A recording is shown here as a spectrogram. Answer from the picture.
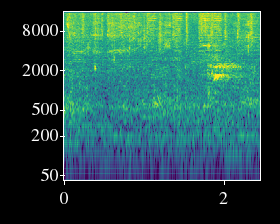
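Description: Faint, steady hall ambience with distant, indistinct voices in the background, and one short faint sound near the end.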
